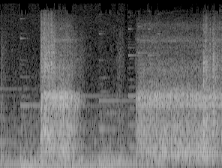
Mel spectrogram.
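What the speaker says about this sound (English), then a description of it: "you can use one of these blender." A countertop blender purees homemade tomato sauce in two loud, whirring bursts, each about a second or more long, with a steady motor hum between them.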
